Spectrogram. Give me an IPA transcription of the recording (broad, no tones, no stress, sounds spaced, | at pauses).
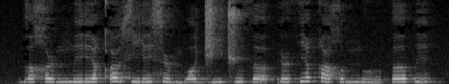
ɡ ʌ χ ə˞ ŋ͡m ɪ ɾ ɪ qʼ u s i ɾ ɪ s ə˞ m b ɔ d͡ʒ i d͡ʒ u θ ʌ | ɾ ə˞ θ i q ə˞ χ u ŋ͡m u | ʌ p ɪ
